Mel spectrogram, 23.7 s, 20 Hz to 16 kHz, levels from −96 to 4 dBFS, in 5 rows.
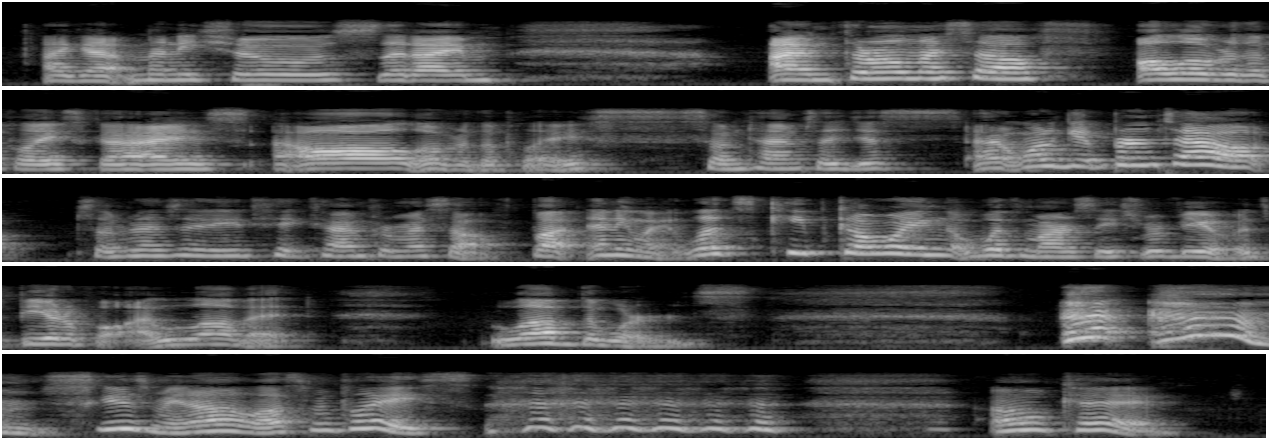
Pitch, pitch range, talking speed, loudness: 225 Hz, 200-280 Hz, 150 wpm, -26 LUFS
